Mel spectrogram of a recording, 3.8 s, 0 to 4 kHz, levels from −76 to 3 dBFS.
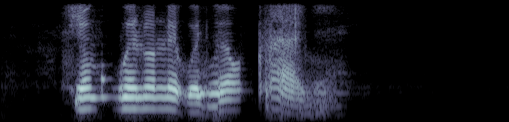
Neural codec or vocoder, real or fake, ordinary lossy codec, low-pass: codec, 16 kHz in and 24 kHz out, 0.6 kbps, FireRedTTS-2 codec; fake; none; 3.6 kHz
